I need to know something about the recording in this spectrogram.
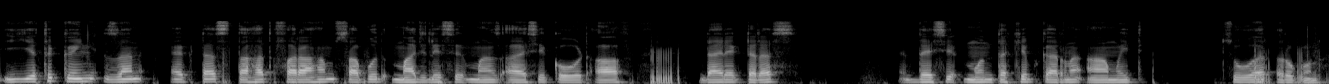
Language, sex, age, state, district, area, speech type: Kashmiri, male, 30-45, Jammu and Kashmir, Kulgam, rural, read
